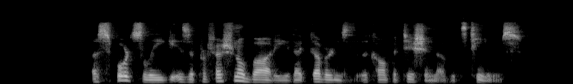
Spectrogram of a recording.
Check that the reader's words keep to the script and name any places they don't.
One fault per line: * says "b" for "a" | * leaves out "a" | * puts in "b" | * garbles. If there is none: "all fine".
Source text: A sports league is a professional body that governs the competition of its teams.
all fine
